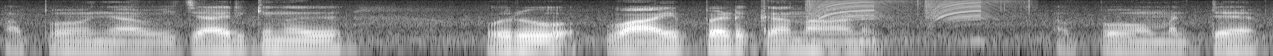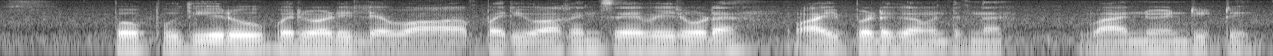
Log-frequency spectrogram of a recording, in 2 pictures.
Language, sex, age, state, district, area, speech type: Malayalam, male, 18-30, Kerala, Wayanad, rural, spontaneous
